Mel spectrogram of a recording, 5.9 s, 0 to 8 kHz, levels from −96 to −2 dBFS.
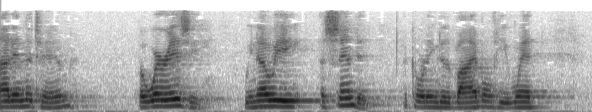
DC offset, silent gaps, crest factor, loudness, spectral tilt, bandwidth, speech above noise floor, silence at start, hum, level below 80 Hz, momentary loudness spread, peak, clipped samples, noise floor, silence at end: under 0.1%; none; 16 dB; -20 LUFS; -8.5 dB/octave; 6 kHz; 30 dB; 0 s; none; -64 dBFS; 16 LU; -4 dBFS; under 0.1%; -49 dBFS; 0.4 s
